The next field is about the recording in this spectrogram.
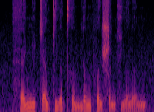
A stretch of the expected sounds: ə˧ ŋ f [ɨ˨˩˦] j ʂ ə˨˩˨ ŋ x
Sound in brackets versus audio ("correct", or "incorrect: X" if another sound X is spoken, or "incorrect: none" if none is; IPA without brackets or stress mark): incorrect: ə˨˩˦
